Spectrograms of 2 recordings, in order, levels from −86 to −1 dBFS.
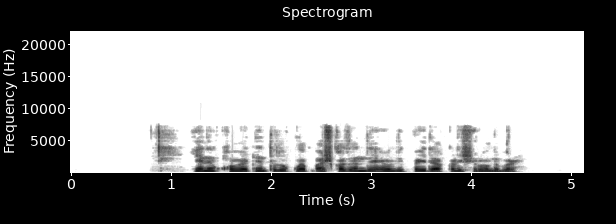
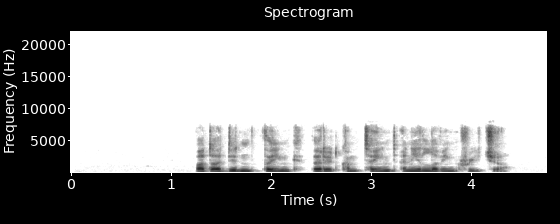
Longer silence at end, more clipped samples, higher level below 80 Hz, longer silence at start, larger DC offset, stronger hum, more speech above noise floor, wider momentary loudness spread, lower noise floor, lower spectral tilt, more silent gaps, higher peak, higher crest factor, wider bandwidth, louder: first, 0.65 s vs 0.4 s; neither; first, -60 dBFS vs -70 dBFS; second, 0.85 s vs 1.25 s; neither; neither; first, over 75 dB vs 54 dB; first, 15 LU vs 7 LU; first, under -90 dBFS vs -79 dBFS; about the same, -5.5 dB/octave vs -5 dB/octave; neither; first, 0 dBFS vs -8 dBFS; about the same, 16 dB vs 18 dB; about the same, 7.6 kHz vs 7.8 kHz; first, -16 LUFS vs -26 LUFS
